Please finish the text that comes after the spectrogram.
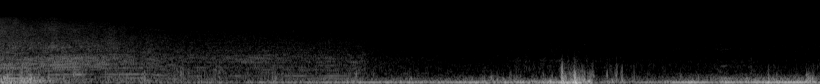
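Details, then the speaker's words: Turbo LS-swapped SN95 Mustang drag car with a new motor and heads, Holley EFI and Powerglide, on a test pass at the track. Deep V8 rumble off the line builds only slowly. Boost comes in lazily. "not bad it seems a little lazy getting on the chip"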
